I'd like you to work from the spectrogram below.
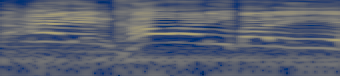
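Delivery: high, strained mock yell; angry dad yelling. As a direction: yell it like an irate father. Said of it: "the dad starts yelling".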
